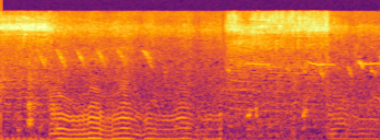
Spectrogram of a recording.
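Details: A bumblebee in Thailand buzzes as it drills down into flowers, a low, droning buzz that wavers up and down in pitch as it comes and goes.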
